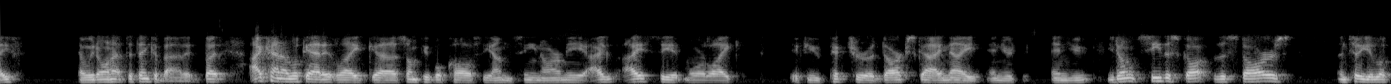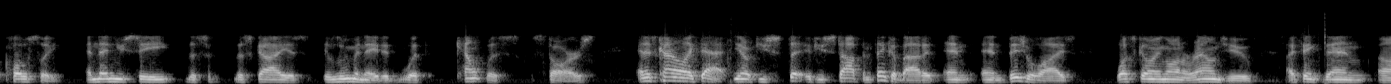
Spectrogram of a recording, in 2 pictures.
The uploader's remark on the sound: We hopped on the phone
